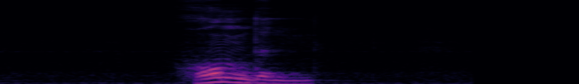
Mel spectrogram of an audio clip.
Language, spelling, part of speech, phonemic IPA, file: Dutch, honden, noun, /ˈɦɔn.də(n)/, Nl-honden.ogg
- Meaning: plural of hond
